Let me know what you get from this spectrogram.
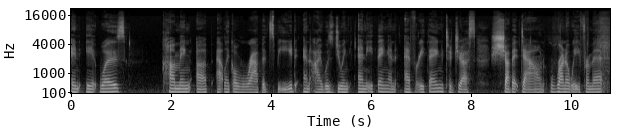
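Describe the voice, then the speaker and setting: On a very clean recording with a silent background, a woman speaks at a very deep, low pitch. Her pace is very slow and her intonation monotone and flat. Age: 40s. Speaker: wellness podcast host. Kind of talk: interview conversation.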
